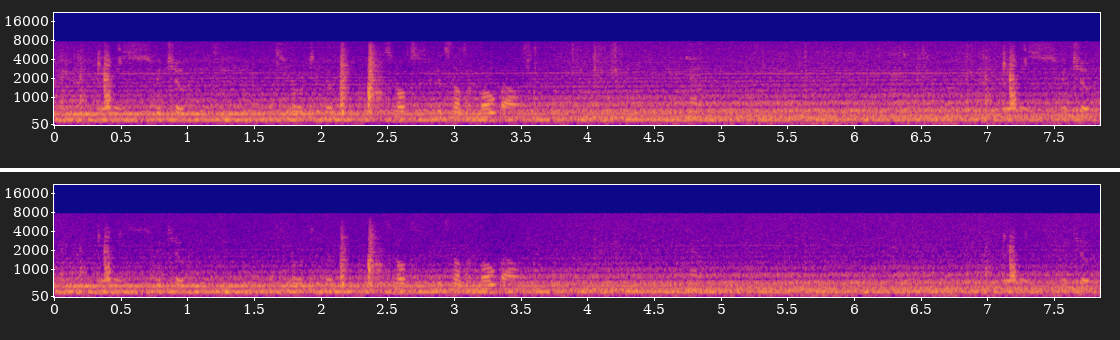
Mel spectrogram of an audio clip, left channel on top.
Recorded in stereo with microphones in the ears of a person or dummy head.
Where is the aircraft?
55° left (ahead or behind); by 7.9 s 65° left (ahead or behind).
